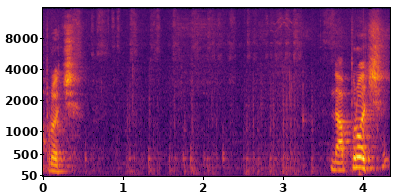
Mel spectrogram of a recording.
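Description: Dry-erase marker writing on a whiteboard: a run of faint, short scratchy strokes as a word is written.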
